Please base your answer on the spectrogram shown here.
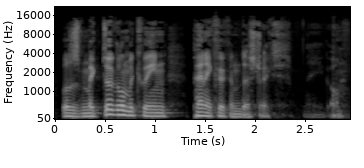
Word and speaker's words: Penicuik: last week's show but it's Penicuik and District, not Penicuik. I think that's how I pronounced it last time.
